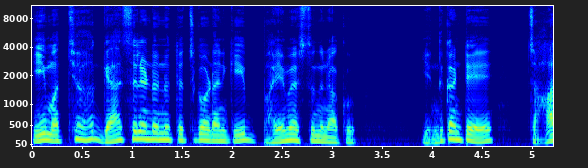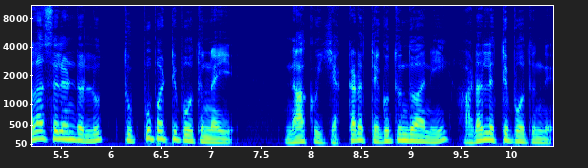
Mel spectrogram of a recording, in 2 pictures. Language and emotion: Telugu, fearful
